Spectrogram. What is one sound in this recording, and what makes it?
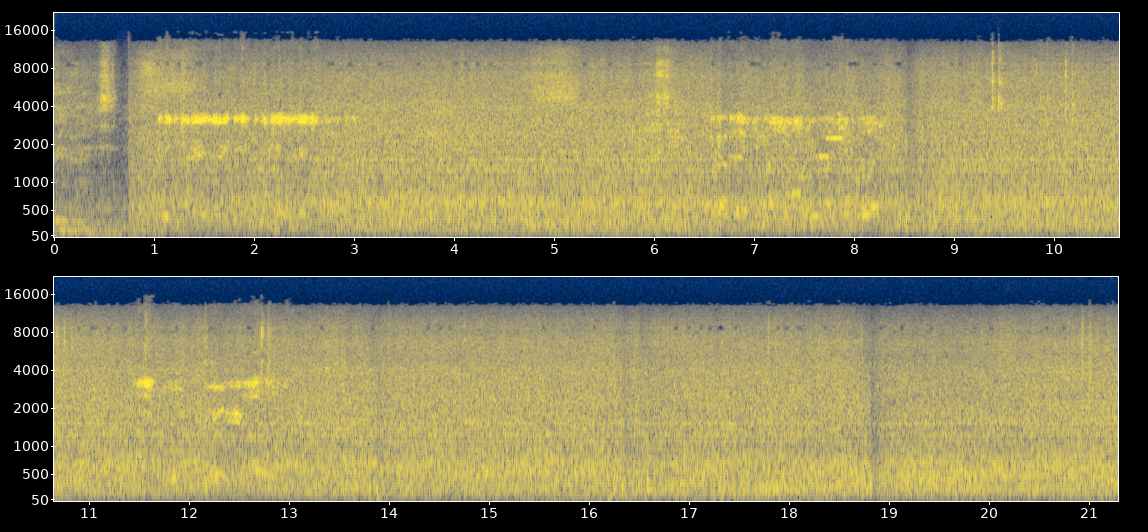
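A car engine hums steadily inside a vehicle.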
